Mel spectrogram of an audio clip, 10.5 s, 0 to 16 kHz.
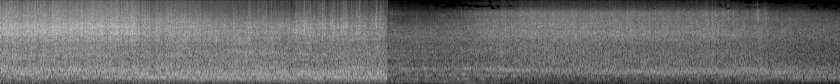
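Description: A pack of NASCAR Cup Series stock cars racing past, their V8 engines a very loud, steady drone. About five seconds in it drops suddenly to a quieter drone as the pack runs farther down the track.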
